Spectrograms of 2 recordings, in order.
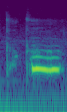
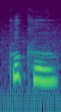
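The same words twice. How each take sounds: First: Squeaky cuckoo, way up high; high cuckoo call. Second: Said in the usual way. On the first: Pretend. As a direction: sing it like a cuckoo clock. Calling the people crazy.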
